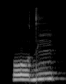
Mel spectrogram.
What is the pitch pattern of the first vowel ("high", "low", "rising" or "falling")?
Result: low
